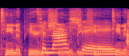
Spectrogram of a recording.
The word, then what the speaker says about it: Tinashe: I would put Pharrell and Tinashe.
